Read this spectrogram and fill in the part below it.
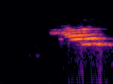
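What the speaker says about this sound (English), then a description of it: "My cat is in here howling and it's about to drive me crazy." A house cat howls indoors in a single drawn-out, wavering yowl lasting under a second, close and clear with nothing else around it.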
